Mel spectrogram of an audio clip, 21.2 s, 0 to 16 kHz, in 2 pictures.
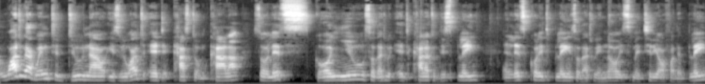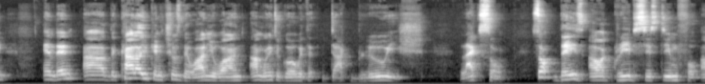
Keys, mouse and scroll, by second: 4.9 click, 6.4 click, 11.7 click, 18.4 click.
